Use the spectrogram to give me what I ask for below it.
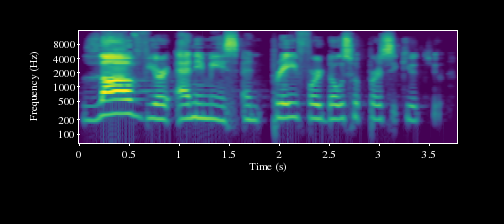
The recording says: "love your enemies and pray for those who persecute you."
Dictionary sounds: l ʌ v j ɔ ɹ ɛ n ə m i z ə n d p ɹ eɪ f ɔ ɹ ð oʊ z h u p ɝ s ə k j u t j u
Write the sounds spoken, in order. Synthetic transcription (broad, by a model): l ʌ v j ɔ ɹ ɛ n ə m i s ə n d p ɹ eɪ f ɔ ɹ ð oʊ s h u p ɝ s ə k j u t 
